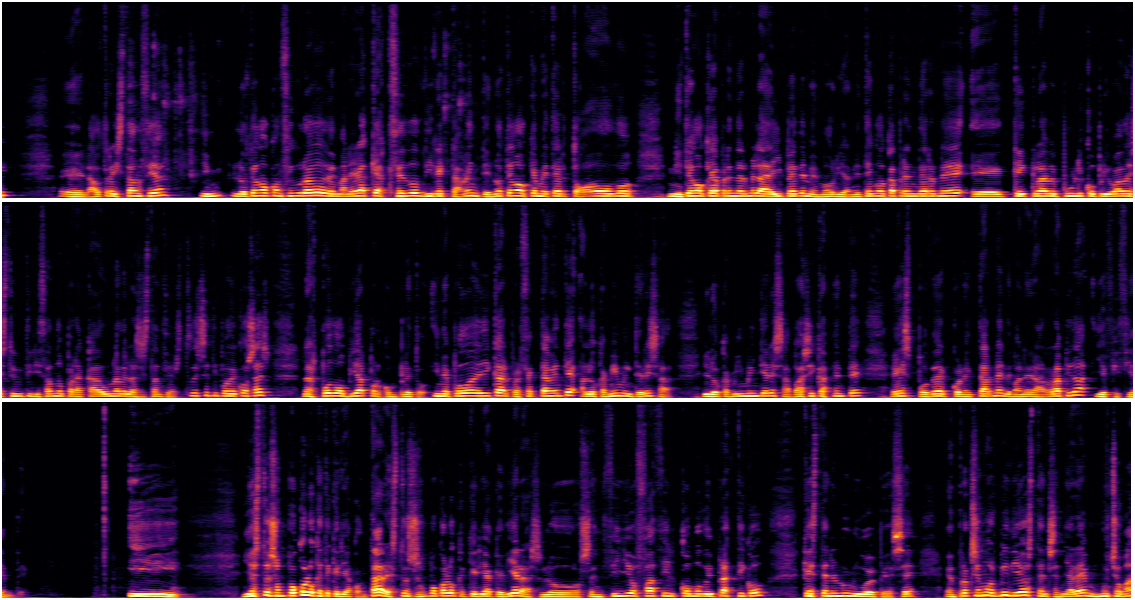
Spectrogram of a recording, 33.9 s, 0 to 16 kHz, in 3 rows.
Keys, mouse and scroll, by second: 1.0-2.3 typing, 4.6 ctrl+l.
